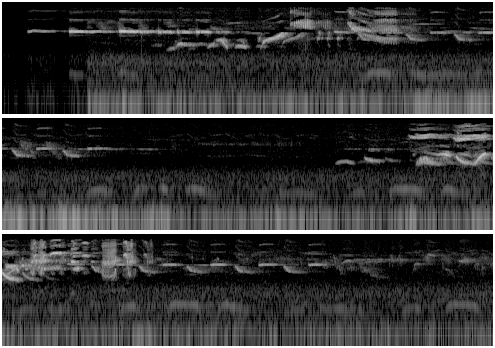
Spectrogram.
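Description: Songbird singing two phrases, each a quick warble followed by a run of short repeated falling notes, over a faint background of low repeated calls.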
